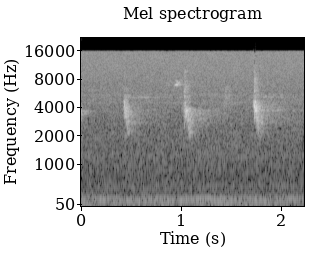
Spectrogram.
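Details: Grey-capped greenfinch that catches crickets to feed its young gives three short, high chirps spaced about half a second apart against a low, steady background hum.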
